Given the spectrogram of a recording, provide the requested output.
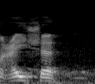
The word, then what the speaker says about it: Айша: А если останавливаемся, то говорим Айша. Так же, или Тольха, или Хамза. То есть там арбуту не произносим.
